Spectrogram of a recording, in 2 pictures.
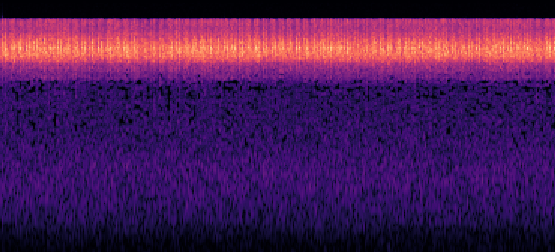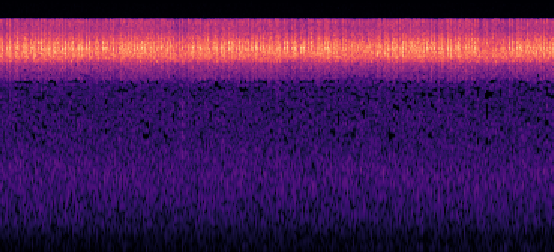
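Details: Crickets in a summer forest at night give a sustained, very high, buzzy trill. The chorus is uniform and finely pulsed, with small swells and lulls in loudness and nothing else audible.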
